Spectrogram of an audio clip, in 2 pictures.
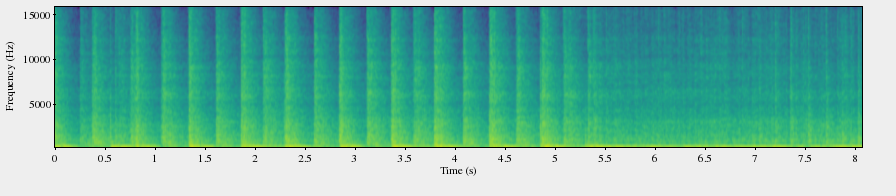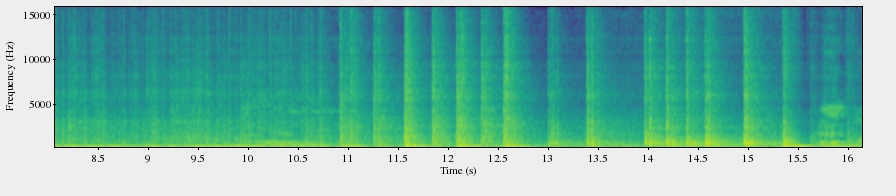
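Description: Dhol drums beaten with sticks in a fast, loud rhythm together with other hand drums, over a steady low tone. The strokes thin out for a few seconds in the middle, then come back dense.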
